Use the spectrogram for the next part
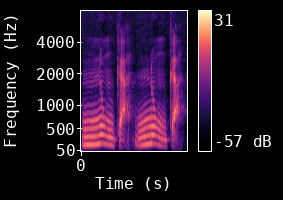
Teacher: Pronunciamos las N's de forma distintas. En la primera N, la lengua va detrás de los dientes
